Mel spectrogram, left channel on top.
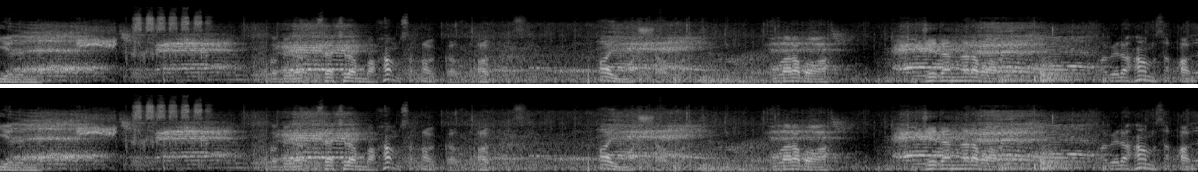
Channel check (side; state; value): both; identical; correlation 1.00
